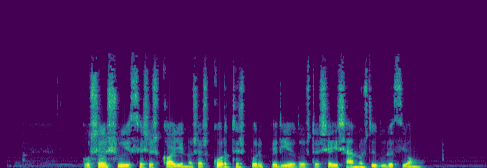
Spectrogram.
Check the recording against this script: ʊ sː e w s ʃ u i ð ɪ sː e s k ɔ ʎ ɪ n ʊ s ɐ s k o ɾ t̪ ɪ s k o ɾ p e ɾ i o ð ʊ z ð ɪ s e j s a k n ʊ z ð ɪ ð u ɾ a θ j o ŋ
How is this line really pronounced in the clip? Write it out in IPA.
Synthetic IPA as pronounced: ʊ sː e w s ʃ u i θ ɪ s e s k ɔ ʎ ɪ n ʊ s ɐ s k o ɾ t̪ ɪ s p o ɾ p e ɾ i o ð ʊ z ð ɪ s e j s a n ʊ z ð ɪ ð u ɾ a θ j o ŋ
